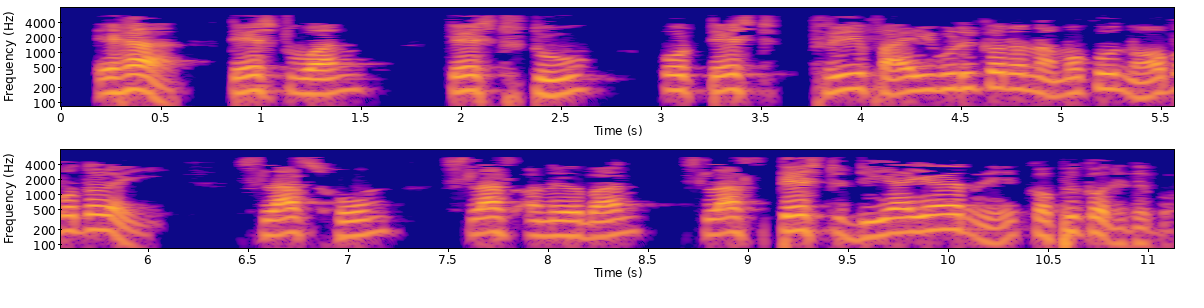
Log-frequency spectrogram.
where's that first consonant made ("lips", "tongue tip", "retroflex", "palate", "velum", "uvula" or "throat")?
throat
